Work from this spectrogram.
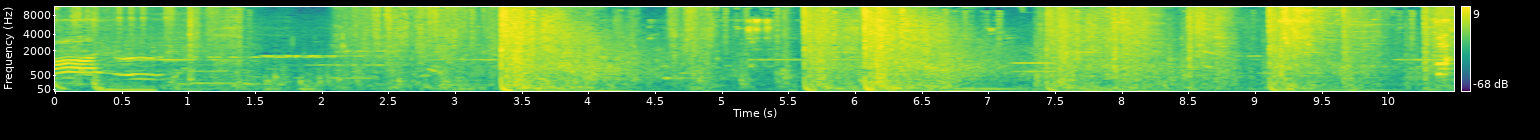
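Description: Fortnite gunfire on a live PS4 broadcast: repeated loud bursts of shots and volleys that crack through a dense mix of game sounds for about ten seconds, with several sharp peaks.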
